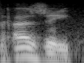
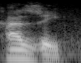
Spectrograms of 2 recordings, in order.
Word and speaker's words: Hussey: He pronounced it Hussey. I think she does too, Ruth Hussey.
